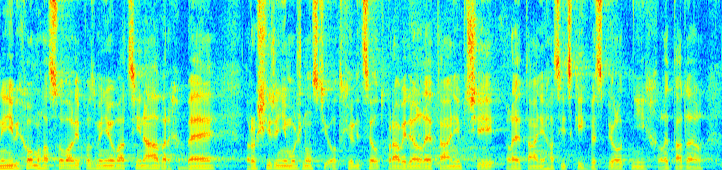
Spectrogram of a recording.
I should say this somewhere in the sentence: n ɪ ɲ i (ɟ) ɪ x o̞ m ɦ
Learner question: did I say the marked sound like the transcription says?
no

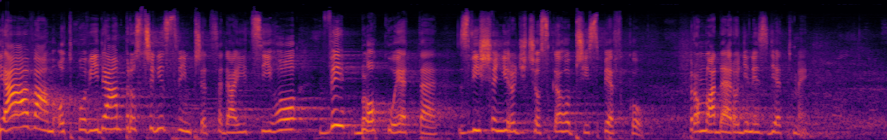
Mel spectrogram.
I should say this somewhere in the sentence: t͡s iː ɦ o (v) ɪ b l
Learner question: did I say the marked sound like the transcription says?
yes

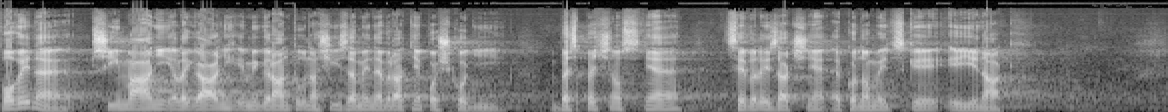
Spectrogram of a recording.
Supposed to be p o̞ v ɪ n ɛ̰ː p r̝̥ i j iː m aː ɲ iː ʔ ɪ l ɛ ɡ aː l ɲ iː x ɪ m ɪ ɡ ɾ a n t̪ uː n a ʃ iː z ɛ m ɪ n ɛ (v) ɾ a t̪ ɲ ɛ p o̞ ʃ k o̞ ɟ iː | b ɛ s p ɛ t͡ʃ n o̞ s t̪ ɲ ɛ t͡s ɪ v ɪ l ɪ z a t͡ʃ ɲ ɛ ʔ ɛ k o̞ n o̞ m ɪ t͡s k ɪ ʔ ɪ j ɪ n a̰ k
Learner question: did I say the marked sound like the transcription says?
yes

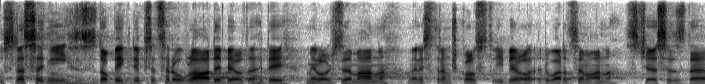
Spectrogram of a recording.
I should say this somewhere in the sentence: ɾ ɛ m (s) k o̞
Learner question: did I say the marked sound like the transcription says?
no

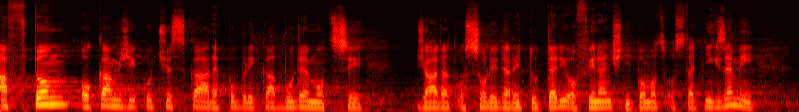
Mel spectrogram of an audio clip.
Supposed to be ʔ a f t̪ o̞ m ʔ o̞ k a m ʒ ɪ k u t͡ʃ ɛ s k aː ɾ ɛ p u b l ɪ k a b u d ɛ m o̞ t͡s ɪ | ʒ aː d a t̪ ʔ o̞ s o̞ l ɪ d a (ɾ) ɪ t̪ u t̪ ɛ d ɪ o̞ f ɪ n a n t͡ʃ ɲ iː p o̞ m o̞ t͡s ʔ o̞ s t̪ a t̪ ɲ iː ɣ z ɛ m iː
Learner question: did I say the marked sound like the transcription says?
yes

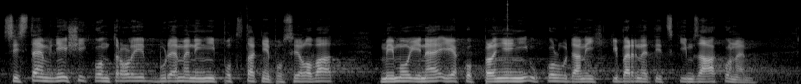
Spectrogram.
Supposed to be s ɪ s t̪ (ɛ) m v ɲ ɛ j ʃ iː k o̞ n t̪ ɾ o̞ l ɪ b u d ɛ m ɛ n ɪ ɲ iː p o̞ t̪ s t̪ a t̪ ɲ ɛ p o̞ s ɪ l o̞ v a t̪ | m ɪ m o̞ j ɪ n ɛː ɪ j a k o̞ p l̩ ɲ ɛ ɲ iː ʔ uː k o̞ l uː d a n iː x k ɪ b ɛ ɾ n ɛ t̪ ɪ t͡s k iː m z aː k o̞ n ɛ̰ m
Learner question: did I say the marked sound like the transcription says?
no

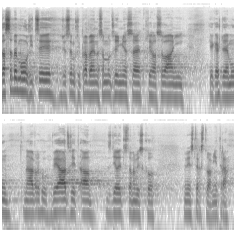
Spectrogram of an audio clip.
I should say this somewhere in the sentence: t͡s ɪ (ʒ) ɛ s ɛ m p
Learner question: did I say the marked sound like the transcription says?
yes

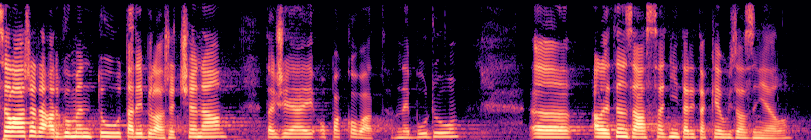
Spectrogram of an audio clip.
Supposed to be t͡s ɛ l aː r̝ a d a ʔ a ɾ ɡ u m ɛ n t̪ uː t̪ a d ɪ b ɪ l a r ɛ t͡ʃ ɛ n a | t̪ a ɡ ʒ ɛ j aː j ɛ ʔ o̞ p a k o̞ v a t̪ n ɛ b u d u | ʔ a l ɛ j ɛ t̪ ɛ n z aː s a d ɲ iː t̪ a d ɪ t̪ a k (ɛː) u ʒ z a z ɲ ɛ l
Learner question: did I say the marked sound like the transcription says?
yes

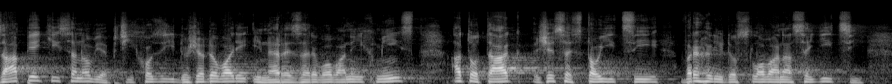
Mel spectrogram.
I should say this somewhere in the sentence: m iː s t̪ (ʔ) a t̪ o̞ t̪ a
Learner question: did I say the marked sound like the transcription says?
yes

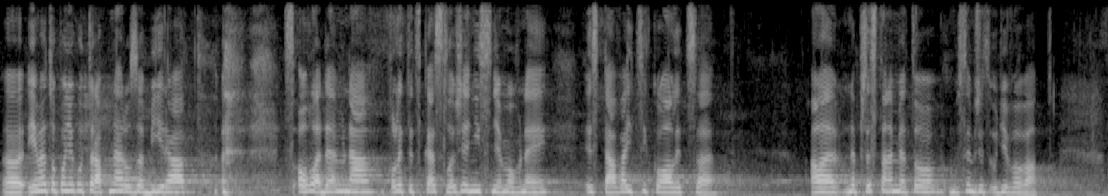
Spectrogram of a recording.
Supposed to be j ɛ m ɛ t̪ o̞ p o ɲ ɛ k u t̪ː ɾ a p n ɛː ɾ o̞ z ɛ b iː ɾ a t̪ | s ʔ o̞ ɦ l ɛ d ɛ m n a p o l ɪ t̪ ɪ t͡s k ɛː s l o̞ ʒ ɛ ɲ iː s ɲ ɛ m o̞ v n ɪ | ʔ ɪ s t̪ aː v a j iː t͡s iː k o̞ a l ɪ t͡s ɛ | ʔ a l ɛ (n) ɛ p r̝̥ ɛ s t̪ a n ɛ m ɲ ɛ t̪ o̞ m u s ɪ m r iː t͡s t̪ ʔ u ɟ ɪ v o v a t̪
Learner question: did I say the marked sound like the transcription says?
yes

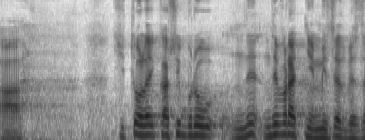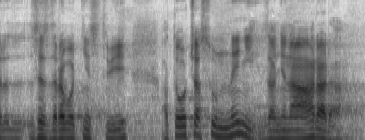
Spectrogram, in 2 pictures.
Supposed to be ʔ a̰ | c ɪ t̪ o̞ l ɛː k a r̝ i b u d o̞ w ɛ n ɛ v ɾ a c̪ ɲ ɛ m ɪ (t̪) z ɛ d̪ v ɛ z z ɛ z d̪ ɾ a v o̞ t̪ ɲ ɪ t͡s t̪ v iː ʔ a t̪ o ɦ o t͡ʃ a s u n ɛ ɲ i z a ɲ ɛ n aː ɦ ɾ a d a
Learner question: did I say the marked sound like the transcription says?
no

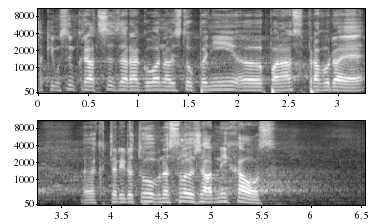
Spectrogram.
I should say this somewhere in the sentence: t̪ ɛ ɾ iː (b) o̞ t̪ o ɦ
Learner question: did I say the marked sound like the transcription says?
no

